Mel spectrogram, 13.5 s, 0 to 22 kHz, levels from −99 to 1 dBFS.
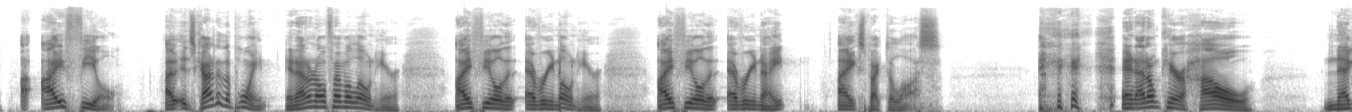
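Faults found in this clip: Stream segment repeated, 5.60 to 7.62 s, just after "I feel that every". About 2.0 s of speech plays twice, with a small blip at the jump back. Probable component: player or segment queue. Same segment fetched or queued twice, adding 2.0 s.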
